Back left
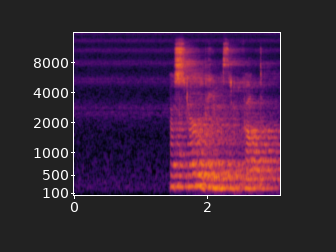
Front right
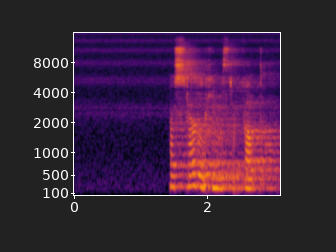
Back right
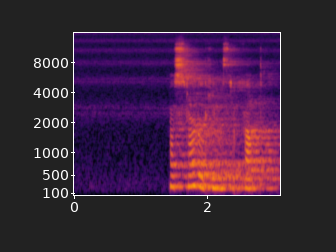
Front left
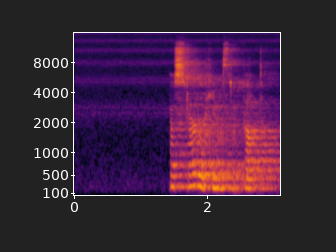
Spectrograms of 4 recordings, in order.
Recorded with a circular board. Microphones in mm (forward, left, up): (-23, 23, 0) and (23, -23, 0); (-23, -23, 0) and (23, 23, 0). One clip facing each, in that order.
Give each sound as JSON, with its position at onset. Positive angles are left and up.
{"t": 1.4, "sound": "a woman speaking", "azimuth_deg": -85, "distance_m": 4.0}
